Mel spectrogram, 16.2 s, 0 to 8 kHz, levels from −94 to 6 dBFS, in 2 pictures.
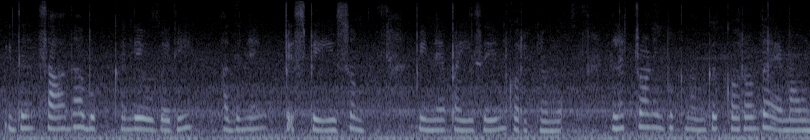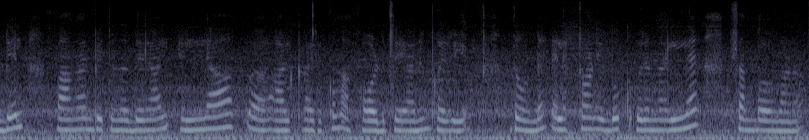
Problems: low volume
